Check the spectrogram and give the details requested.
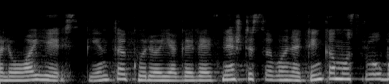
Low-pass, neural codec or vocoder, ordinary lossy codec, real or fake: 10.8 kHz; vocoder, 48 kHz, 128 mel bands, Vocos; AAC, 48 kbps; fake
